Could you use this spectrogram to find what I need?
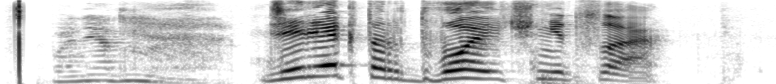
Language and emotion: Russian, angry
